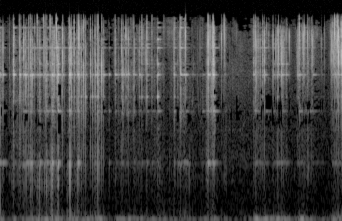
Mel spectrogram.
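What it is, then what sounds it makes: Cut glass horseshoe tapped and scratched with nails. Long nails tap and scratch across the ridged cuts of a solid, textured cut glass horseshoe held in the hand. Quick, bright clicks and raspy scrapes come in dense bursts with small pauses, each tap ringing only briefly with a faint high glassy tone.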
